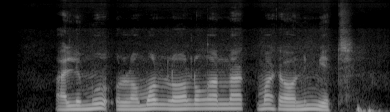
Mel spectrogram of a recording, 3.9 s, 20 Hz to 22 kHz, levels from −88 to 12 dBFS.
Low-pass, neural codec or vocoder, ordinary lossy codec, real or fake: none; none; none; real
